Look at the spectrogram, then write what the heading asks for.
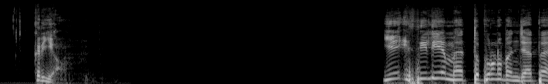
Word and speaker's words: क्रिया: इसमें क जो है वो स्वर विहीन है और यह जो इ की मात्रा है यह र पर लगी हुई है। र पर लगी हुई है। तो इसका शुद्ध उच्चारण होगा क्रिया।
